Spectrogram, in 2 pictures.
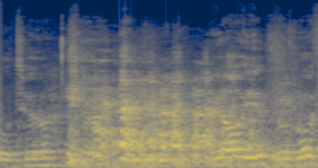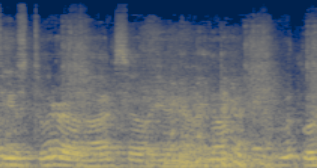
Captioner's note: laughter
